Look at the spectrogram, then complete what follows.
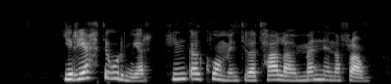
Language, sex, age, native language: Icelandic, female, 20-29, Icelandic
